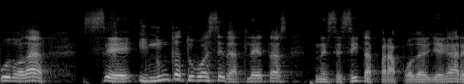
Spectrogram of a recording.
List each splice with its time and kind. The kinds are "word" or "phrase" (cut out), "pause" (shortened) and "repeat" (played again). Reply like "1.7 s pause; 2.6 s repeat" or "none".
1.9 s word; 2.3 s word; 3.2 s word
